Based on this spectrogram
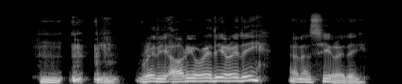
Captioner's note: clears throat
